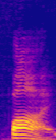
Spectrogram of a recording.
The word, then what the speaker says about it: phi: to hone in on phi this is a pH sound pH sound letter is Phi so it you make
